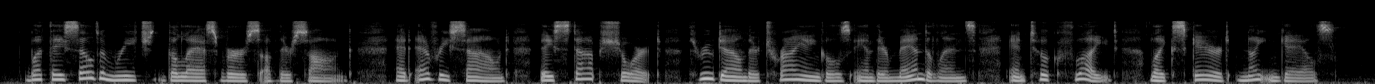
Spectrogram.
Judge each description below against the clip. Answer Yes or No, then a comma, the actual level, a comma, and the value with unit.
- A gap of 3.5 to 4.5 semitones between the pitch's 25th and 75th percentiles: No, average, 5.2 semitones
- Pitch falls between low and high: Yes, medium, 180 Hz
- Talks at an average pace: No, slow, 125 wpm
